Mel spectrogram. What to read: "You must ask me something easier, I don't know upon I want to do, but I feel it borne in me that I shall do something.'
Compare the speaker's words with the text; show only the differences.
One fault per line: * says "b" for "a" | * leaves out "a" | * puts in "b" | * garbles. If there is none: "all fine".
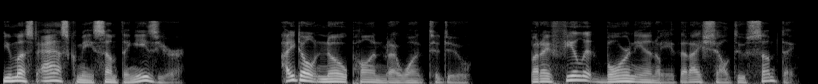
all fine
